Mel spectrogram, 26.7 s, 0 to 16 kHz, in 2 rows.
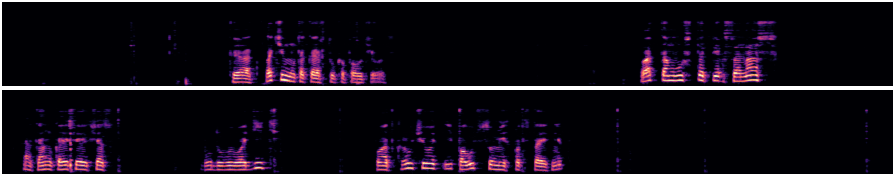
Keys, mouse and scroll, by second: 2.8 KP_3, 4.3-5.0 shift+middle drag, 15.1-17.6 drag, 18.6-20.5 drag, 21.5-22.9 drag, 24.0-26.5 drag.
